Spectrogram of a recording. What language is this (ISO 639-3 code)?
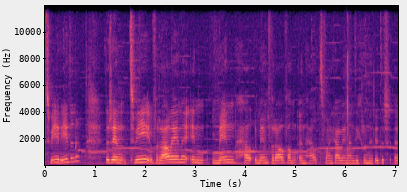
nld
